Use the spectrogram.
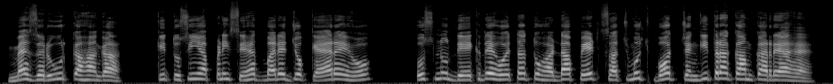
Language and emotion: Punjabi, surprised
